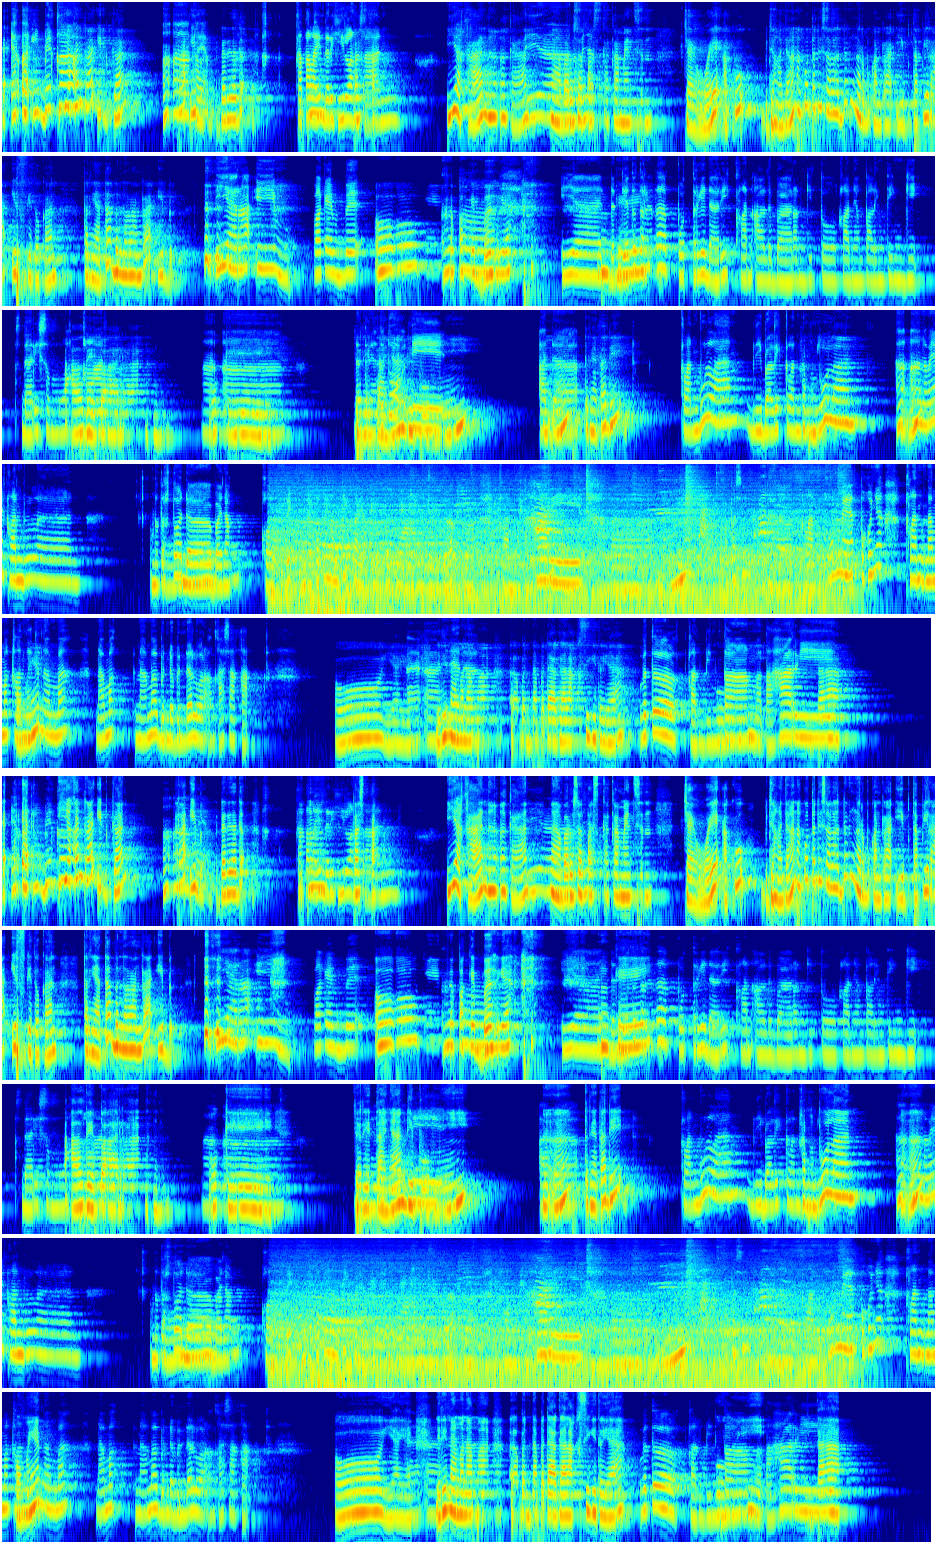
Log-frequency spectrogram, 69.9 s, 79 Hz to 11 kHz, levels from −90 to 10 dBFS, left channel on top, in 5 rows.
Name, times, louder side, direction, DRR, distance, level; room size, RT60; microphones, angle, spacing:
voice 1, 0.1-1.1 2.4-3.2 4.4-6.0 7.8-8.9 17.2-18.4 18.7-19.4 20.6-21.4 22.4-27.7 28.3-29.8 31.0-32.2 33.3-34.6 36.0-36.6 38.2-40.5 41.4-43.2 44.2-45.4 45.9-52.3 52.9-57.0 57.4-57.7 58.0-59.7 60.2-60.3 62.1-63.2 65.6-68.5, left 2 dB, 45° left, 11 dB, 1.3 m, -28 dB
voice 2, 0.9-1.9 2.6-3.6 4.5-4.9 5.3-5.6 6.7-7.9 8.2-9.7 10.2-11.1 11.4-14.8 15.2-16.6 17.0-17.3 18.1-18.2 19.6-20.5 21.0-22.0 22.9-23.7 29.0-30.5 31.1-32.0 33.3-35.0 36.1-37.3 40.0-40.8 41.5-41.8 44.4-45.5 47.6-48.0 50.0-50.3 51.8-52.4 56.2-56.6 61.0-65.3 66.7-67.4 68.0-68.5, right 2 dB, 90° right, 11 dB, 1.3 m, -23 dB
sound 1, 46.0-54.7, left 1 dB, 70° left, 4.4 m, -29 dB
26.0 x 14.0 x 9.8 m, 1.1 s
head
